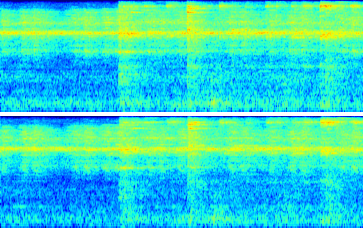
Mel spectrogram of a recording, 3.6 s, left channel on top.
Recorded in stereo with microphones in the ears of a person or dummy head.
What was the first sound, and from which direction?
An insect, 10° left (ahead or behind).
